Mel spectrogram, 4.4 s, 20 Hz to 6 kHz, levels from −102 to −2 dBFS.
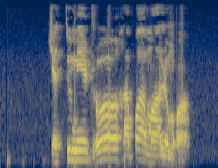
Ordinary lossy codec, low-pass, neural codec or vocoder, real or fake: AAC, 48 kbps; 5.4 kHz; none; real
